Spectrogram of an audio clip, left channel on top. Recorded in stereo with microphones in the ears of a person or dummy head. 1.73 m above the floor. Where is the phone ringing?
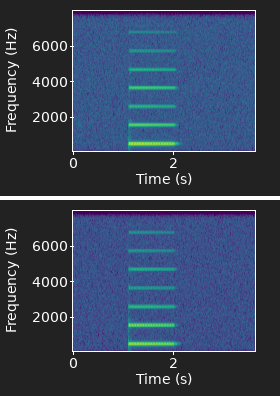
60° right (ahead or behind), 1.9 m.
